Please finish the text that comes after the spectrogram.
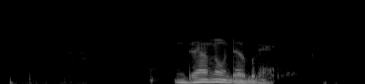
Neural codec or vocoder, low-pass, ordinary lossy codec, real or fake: codec, 16 kHz, 4 kbps, X-Codec, HuBERT features, trained on balanced general audio; 3.6 kHz; none; fake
